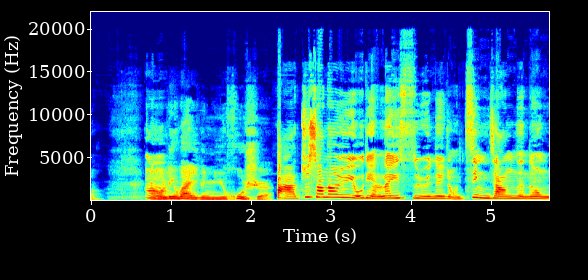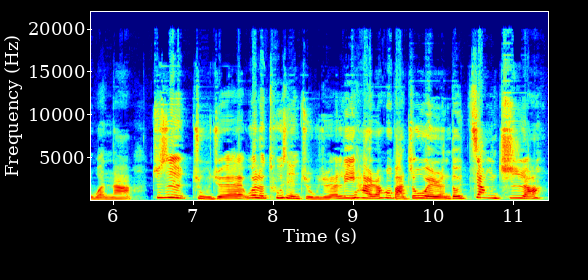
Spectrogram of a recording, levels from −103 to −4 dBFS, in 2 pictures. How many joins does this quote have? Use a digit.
1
